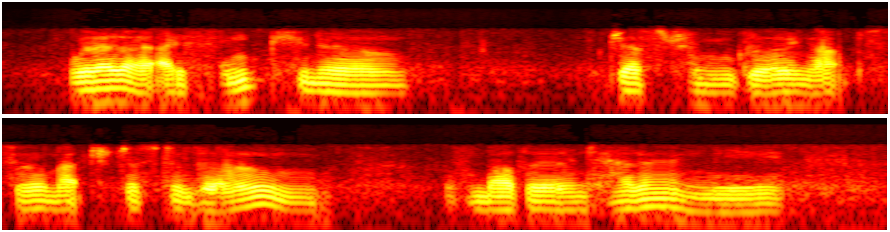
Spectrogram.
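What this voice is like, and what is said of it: Unusual, distinctive diction, not Southern. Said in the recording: “I guess because I spoke strangely ... your accent, because if you come from Savannah, I've been to Savannah. That's not a Savannah accent per se. Like, it's a very unique diction.”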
